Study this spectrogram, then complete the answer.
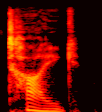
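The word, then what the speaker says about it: Tadhg: And it's Tig. It's like a tie you wear and put a G at the end. Tig.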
